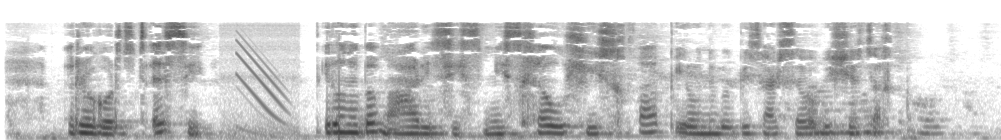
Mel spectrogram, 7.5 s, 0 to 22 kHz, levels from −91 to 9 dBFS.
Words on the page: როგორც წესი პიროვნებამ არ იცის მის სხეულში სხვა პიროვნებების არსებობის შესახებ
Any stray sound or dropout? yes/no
yes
